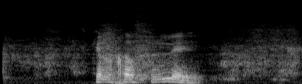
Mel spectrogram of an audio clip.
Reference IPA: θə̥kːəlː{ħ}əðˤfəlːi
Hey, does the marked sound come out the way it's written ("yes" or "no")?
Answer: no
